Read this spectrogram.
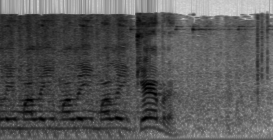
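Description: An automatic rifle fires a burst.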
